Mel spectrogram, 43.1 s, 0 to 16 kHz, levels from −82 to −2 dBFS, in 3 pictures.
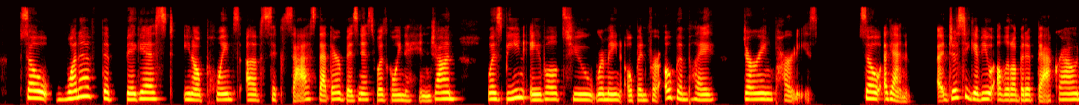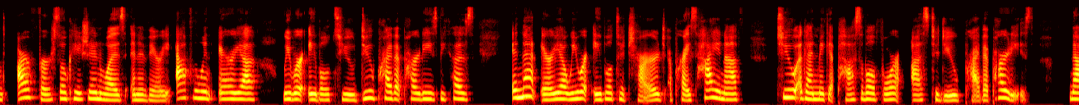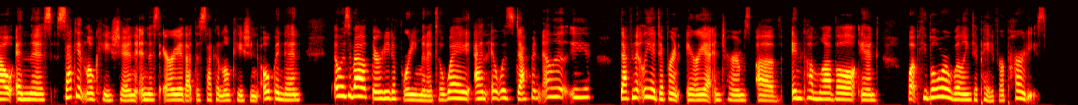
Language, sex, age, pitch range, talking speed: English, female, 20-39, 190-240 Hz, 170 wpm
